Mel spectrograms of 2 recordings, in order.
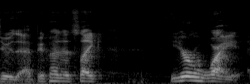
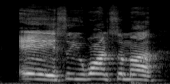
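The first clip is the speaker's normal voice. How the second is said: put-on, high-pitched Italian accent; 9 semitones higher, 10 dB louder than usual. Mocking how some people act out their heritage: imitating italian people. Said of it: "Italian will, like".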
